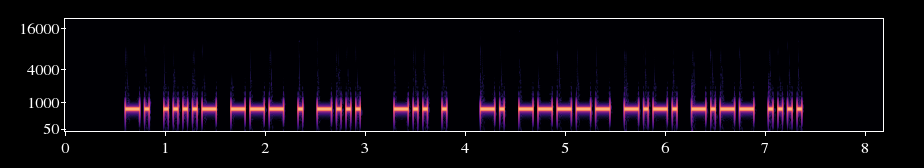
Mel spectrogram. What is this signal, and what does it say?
Morse code, heard as a keyed tone, about 25 wpm, 700 Hz. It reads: N4OEB DE N0CYH
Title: USA Callsign DE Callsign 25wpm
